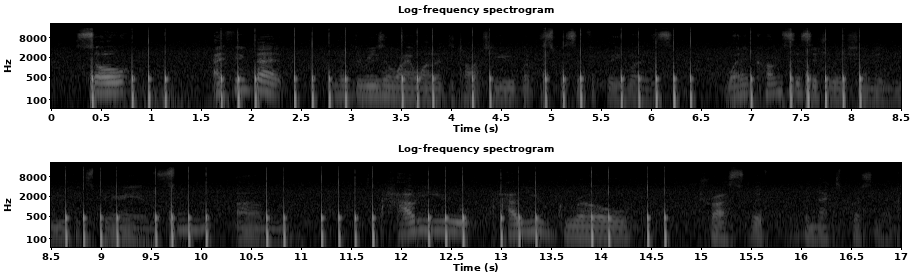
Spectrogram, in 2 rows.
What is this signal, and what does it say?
Tap code, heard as knocks on a wall, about 6 knocks a second, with speech in English. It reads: COMPETING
